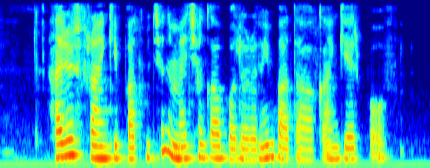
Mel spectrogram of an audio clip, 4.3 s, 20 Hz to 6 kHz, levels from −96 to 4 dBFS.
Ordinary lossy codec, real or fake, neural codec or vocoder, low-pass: MP3, 48 kbps; real; none; 5.4 kHz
